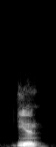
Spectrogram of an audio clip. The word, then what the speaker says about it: Gallen: If you pronounce Gallen? I'm not sure. – Gallen, you're right.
